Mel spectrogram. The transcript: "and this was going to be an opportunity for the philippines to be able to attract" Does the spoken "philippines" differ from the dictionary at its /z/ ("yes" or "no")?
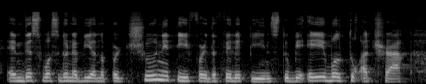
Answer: yes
